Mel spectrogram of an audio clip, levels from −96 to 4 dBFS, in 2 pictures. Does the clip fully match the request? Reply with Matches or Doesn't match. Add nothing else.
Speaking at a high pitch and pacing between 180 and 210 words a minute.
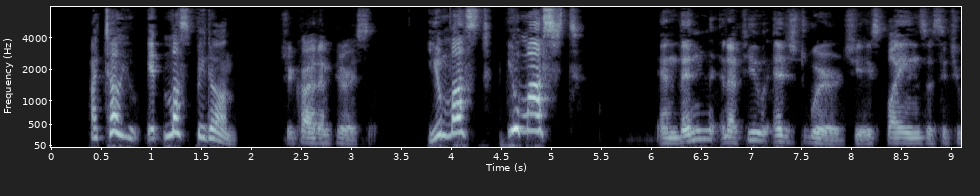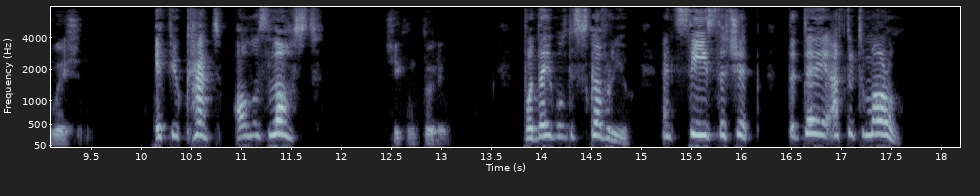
Doesn't match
